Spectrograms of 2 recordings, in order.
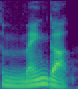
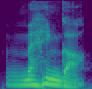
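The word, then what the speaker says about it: ਮਹਿੰਗਾ: Probably you heard it a little bit differently, like mehenga, all right? If you see it written, it's going to be like mehenga, all right? But we don't pronounce that way while we are talking. We just say manga, all right? Mehenga and manga, all right? So there are two pronunciations.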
